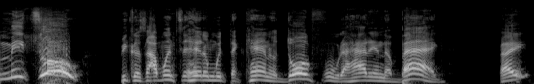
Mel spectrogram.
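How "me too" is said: high loud yelled comeback; shouted retort. Retold or imitated. Answering the screaming lady, a high shout. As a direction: throw it back at the lady, loud. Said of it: "I said".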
